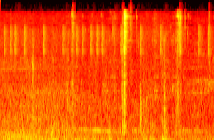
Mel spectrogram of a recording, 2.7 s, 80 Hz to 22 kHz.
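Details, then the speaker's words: 1989-1994 Lexus LS400 driving under braking after front strut rod bushing replacement: low road and cabin rumble with light brake-pedal plunger clicks, but no front-end clunk. "okay so originally I thought the noise when I first started hearing it was just the sound of the brake pedal operating and pushing that plunger you know kind of that sound but um it's very obviously different but you can still hear that um but no clunking"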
